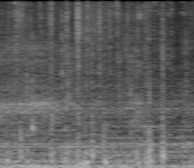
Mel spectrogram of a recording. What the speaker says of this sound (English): We'll grab our horse just in case it's a longer ride.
